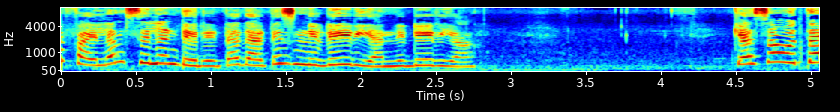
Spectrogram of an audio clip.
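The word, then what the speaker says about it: Cnidaria: निडेरिया में भी देखो सी साइलेंट है, तो सी देख के सिनेडेरिया नहीं कर देना।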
